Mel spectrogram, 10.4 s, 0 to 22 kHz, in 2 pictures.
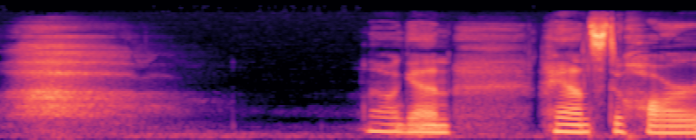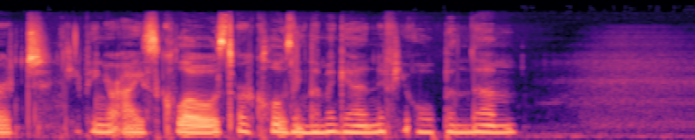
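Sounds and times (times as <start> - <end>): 
deep breath in during a guided meditation: 0.0 - 1.5, 9.4 - 10.4
speech: 2.8 - 9.2.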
